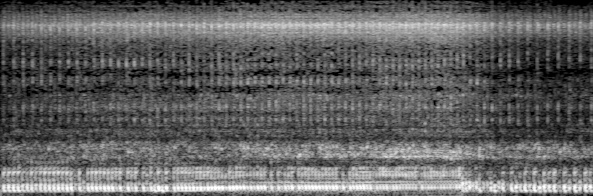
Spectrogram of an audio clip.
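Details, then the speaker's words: Honda C-series small motorcycle at rough idle with a dull irregular clunk from the clutch side; inspection found one loose bolt striking the clutch when it operates, causing the knocking. "Oh setelah dicek ternyata ini ada satu bot yang kendor ya Jadi pada saat koping ke sini itu kena k kopling ya"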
